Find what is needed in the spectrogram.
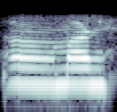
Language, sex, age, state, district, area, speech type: Manipuri, female, 45-60, Manipur, Churachandpur, urban, conversation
